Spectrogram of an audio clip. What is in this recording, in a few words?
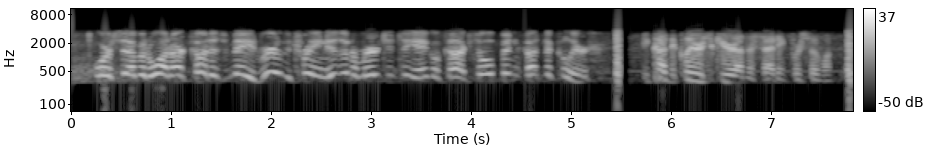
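Cars Secured, Radio; BNSF 3095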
